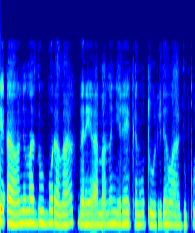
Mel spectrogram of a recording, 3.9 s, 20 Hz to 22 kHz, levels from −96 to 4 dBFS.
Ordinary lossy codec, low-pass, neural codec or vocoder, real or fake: AAC, 48 kbps; 10.8 kHz; codec, 44.1 kHz, 1.7 kbps, Pupu-Codec; fake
